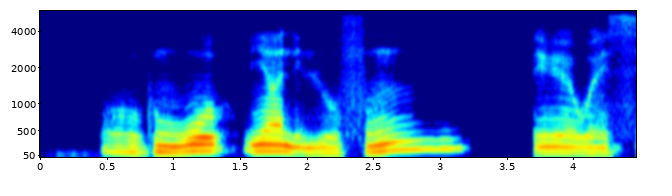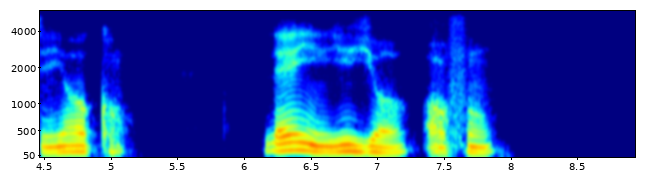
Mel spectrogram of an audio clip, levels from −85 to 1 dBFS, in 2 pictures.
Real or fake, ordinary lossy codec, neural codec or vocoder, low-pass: fake; none; codec, 16 kHz in and 24 kHz out, 0.9 kbps, LongCat-Audio-Codec, four codebook decoder; 5.4 kHz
